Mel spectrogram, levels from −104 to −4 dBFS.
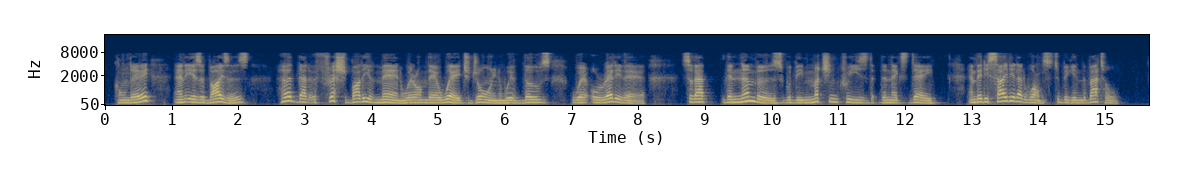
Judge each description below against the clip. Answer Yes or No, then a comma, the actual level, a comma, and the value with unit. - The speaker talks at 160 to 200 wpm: Yes, average, 165 wpm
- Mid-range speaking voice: Yes, medium, 150 Hz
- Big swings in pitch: No, average, 4.1 semitones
